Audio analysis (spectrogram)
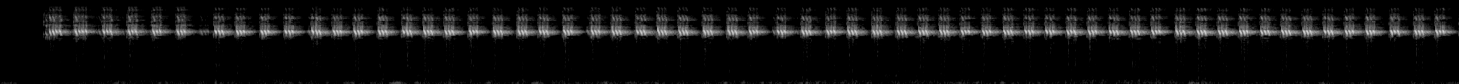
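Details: Loud cricket calling at night, a steady, unbroken train of quick, high, pulsed chirps that keeps going after a short silent start, with no other sounds.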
